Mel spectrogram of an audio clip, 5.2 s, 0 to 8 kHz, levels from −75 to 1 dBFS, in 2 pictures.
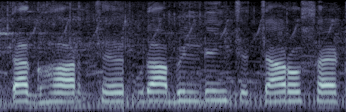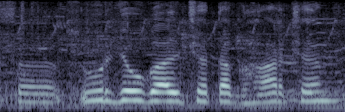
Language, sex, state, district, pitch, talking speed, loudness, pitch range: Hindi, male, Bihar, Araria, 200 Hz, 175 wpm, -22 LUFS, 190-205 Hz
